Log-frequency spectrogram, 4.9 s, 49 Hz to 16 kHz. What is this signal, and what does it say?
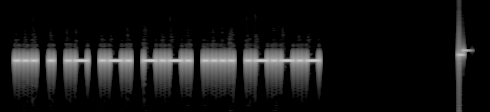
Morse code, heard as a keyed tone, about 28 wpm, 700 Hz. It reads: SEARCH.
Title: Sentences from Top 1000 Words - Review Part 5 - 28wpm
